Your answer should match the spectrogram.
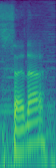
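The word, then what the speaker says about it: Senna: think the mclaren and i don't want to butcher the name i think it's cena it's um you got it yeah but the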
